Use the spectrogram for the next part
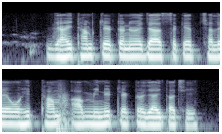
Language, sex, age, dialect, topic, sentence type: Maithili, male, 46-50, Southern/Standard, agriculture, statement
